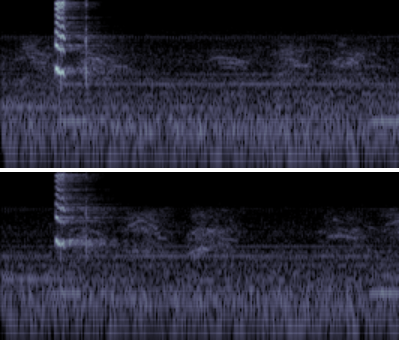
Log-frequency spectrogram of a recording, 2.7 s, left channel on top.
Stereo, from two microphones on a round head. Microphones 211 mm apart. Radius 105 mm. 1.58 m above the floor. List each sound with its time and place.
0.4 s a squeak: 30° left (ahead or behind), 0.6 m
